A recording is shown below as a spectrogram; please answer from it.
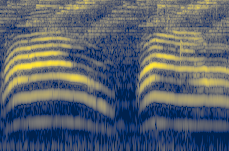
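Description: A video-game cat meows twice, close and clear, the first a drawn-out cry of about a second and the second shorter after a brief pause, with no talk over it.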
